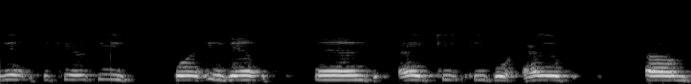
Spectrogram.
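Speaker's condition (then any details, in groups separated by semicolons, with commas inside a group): Cerebral palsy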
